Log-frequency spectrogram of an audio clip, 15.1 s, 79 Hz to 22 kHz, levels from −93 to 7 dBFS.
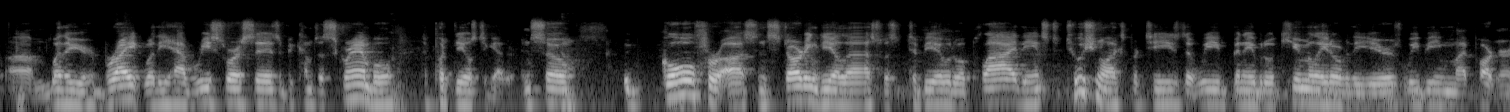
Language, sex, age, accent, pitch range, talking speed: English, male, 30-49, American, 115-135 Hz, 185 wpm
